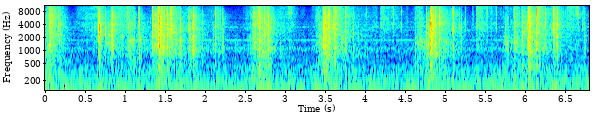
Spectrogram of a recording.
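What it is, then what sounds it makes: Paper catalog. Fingertips turn and flick the thin glossy pages of a thick open paper catalog lying on a table. Each turn brings a bright, crisp burst of crinkling and rustling paper, set between quieter soft page handling over a faint low hum.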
